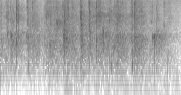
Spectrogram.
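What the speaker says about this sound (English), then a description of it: "Round of applause for Leonette Jimenez," Applause from an audience at a sheriff's office award ceremony as an elementary school student is honoured, steady moderate clapping from many hands, slightly distant and continuous throughout.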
